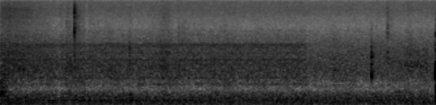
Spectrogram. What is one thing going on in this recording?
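A plastic set square clicks against paper.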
